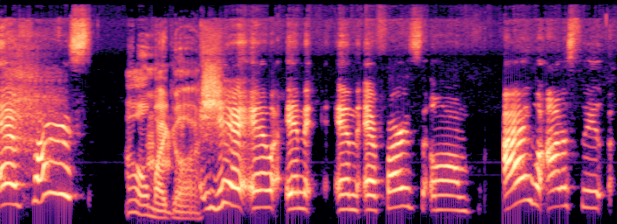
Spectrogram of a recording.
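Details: Stuttering in a young adult woman, a senior college student, who began speech therapy in college; stuttering.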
